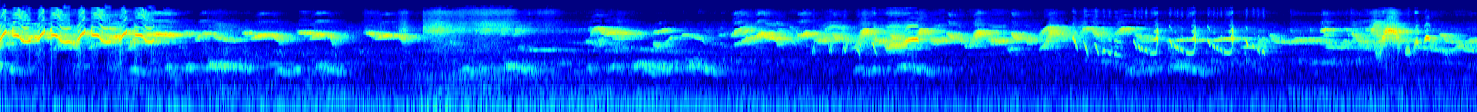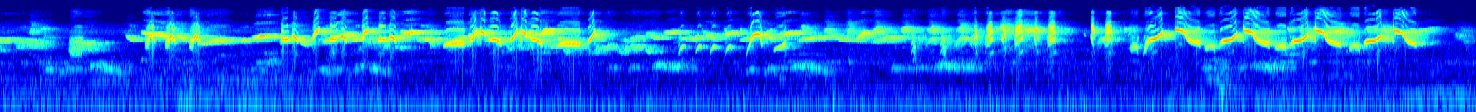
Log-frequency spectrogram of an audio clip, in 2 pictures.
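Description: A caged Chinese hwamei singing a long, varied run of loud whistled phrases. It goes quieter for a few seconds near the start, then sings almost without a break.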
